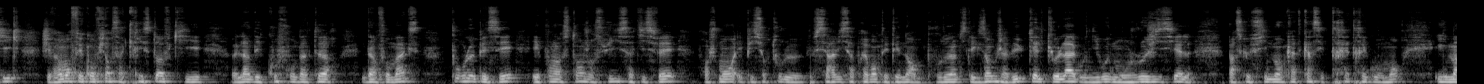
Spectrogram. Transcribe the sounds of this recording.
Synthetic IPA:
ikʒ̥evʁɛmɑ̃fɛkɔ̃fjɑ̃sakχist̪ɔfkʲʰiɛlɛ̃d̪ekʰɔfɔ̃d̪at̪œʁd̪ɛ̃fomakspuʁləpeseepuʁlɛ̃st̪ɑ̃ʒɑ̃sɥisat̪isfɛfχɑ̃ʃmɑ̃ʔḛpɥisyʁt̪uləsɛʁvisapχevɑ̃t̪ɛt̪enɔʁmpuʁvud̪ɔneɛ̃pət̪i̥t̪ɛɡzɑ̃p̬lʒavɛykʲɛlkəlaɡonivod̪əmɔ̃lɔʒisjɛlpaʁsə̥kəfilmɑ̃kat̪kasɛt̪χɛt̪χɛɡuʁmɑ̃eilma

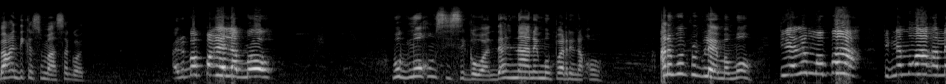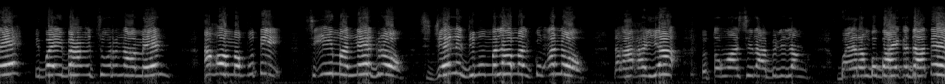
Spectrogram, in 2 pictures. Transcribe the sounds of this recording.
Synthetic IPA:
baːkɐnɪnd̪ikɐsʊmaːsɐɡo̞t̪̚ | ʔɐnobɐŋpɐkɛlammo̞ | wɐɡ̚moɐkoŋsisɪɡɐwand̪aːhɪlnaːnɐjmopɐɾɪnɐko̞ | ʔɐnobɐŋpɾoblɛːmɐmo̞ | t̪ɪnɐlɐmːopa | t̪ɪɡnɐmoŋakɐmɛʔɪbaʔɪbaɐŋɪt̪suːɾɐnaːmɪn | ʔɐko̞ɐŋmɐpʊt̪ɪʔ | sɪʔiːmɐnːɛɡɾo̞sɪd͡ʒɛnɛd̪iːmomɐlaːmɐnkʊŋɐno̞ | nɐkaːkɐhɪjaʔ | t̪ot̪oʔoŋasɪɾaːbɪlɪlɐŋ | bɐjaɾɐŋbɐbaːhɪkɐd̪aːt̪ɛ

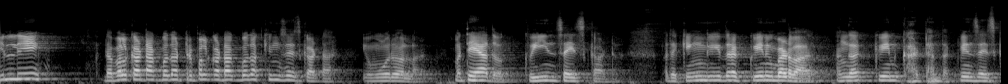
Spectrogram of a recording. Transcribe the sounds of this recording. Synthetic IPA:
ilːi | ɖɐbɐlkaːɾʈaːk̚boːd̪aːʈɾipːɐlkaːʈaːk̚boːd̪aːkiŋɡs̬ɐjskaːɾʈa | iʋmuːɾuɐlːɐ̰mɐt̪ːejaːd̪okʋiːnsɐjskaːɾʈu | mɐt̪ːekiŋɡid̪ɾɐkʋiːnɡebɛːɽɐʋaːɐŋɡɐkʋiːnkaːɾʈɐnt̪ɐkʋiːns̬ɐjskː

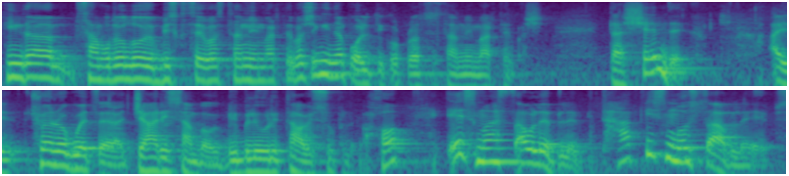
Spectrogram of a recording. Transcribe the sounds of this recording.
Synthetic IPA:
ɡ̥ind̪asamʁd̪ɛlˠɔɛbiskʰt̪sʰɛvast̪ʰanmimaɾt̪ʰɛbaʃiɡind̪apʼɔlit̪ʼikʼuɾpʼɾɔt̪sʰɛ̥st̪ʰanmimaɾt̪ʰɛbaʃi̥ | d̪̥aʃɛmd̪ɛɡ̥ | ajt͡ʃʰwɛnɾɔɡwɛt̪sʼɛɾad͡ʒaɾisambavibibliuɾit̪ʰavisupʰlɛba̰χɔɛsmast̪sʼavlɛblɛ̰bit̪ʰapʰismɔst̪sʼavlɛːps

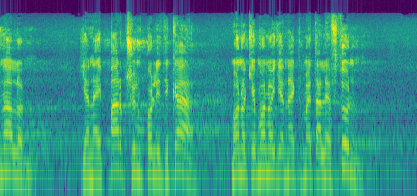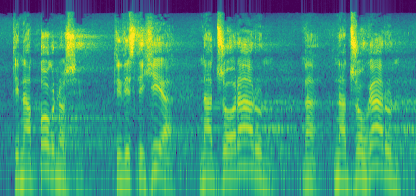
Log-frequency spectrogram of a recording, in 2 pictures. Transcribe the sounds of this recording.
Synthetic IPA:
nɐlo̞n | ʝɐnɐipɐɾksunpo̞lit̪̬ikɐ | mo̞no̞ce̞mo̞no̞ʝɐnɐe̞kme̞t̪ɐle̞fθun | t̪inɐpo̞ɣno̞si | t̪iðist̪içiɐnɐd͡zoɾɐɾun | nɐd͡zo̞ɣɐɾun

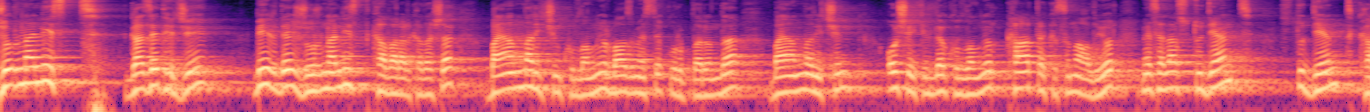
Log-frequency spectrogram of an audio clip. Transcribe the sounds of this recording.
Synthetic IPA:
ʒuɾnalʲist̪ | ɡazet̪ʰed͡ʒi | biɾd̪ɛʒuɾnalʲist̪kʰavaɾaɾkʰad̪aʃlˠaɾ | bajanlˠaɾit͡ʃʰinkʰulˠːanɯɯjo̞ɾbaːzɯmɛslʲɛc̚ɡuɾuplˠaɾɯnd̪a | bajanlˠaɾit͡ʃʰin | o̞ʃecʰilʲd̪ɛkʰulˠːanˠɯjoɾkʰaːt̪ʰakʰɯsɯnɯalˠɯjo̞ɾmɛse̞lʲaːst̪ʰud̪ɛnt̪ | st̪ʰyd̪ɛnt̪kʰa

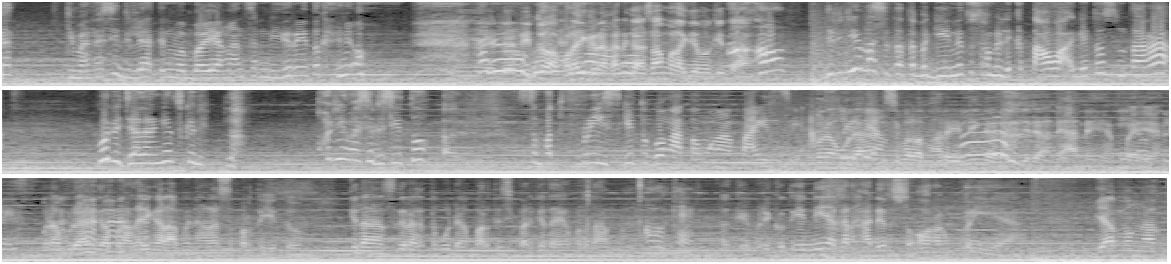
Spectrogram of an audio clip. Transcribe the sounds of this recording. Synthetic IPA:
at̪̚ | ɡimanasɪhdiliɦat̪ɪnbəbajaŋansəndiɾit̪ukaɲa | kad͡ʒait̪uapalaɡiɡəɾakanɡaʔsamalaɡiamakit̪aʔa | d͡ʒadidiamasɪt̪ət̪əp̚bəɡinit̪ɾʊsambɪldikə̥t̪awaʔɡit̪usəmənt̪aɾa | ɡuadid͡ʒalanɡansu̥kanɪhlah | kɔdiamasɪdisit̪u | səmpət̪̚fɾisɡit̪uɡuaŋat̪auməŋapaɪnsɪ̰hamudamudansimalamɦaɾiːniɡadiad͡ʒadiŋanɛa̰nɛhja̰paʔja̰sudamudaanɡapənaɦlaiŋalamɪnɦalasəpərt̪iːt̪u | kit̪akansəɡəɾakət̪əmudanpart̪isi̥paɾ̚kit̪ajaŋpərt̪a̰ma̰ | oke | okebəɾikʊt̪iniakanɦadɪrsəʔoɾaŋpəɾia | jaməŋak

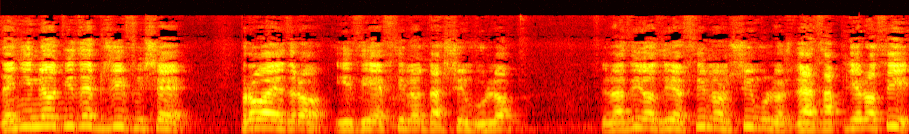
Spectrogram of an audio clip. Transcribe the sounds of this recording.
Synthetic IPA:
ðe̞nine̞o̞t̪iðe̞bzifise̞ | pɾo̞e̞ðɾo̞iðie̞fθino̞nd̪ɐsiɱvulo̞ | ðilɐðio̞ðie̞fθino̞nsiɱvulo̞zðenθɐpʎiɾo̞θi

